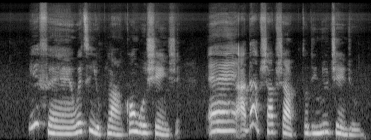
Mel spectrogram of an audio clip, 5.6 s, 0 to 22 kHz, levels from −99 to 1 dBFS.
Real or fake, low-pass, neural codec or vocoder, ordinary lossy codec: fake; none; vocoder, 48 kHz, 128 mel bands, Vocos; none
